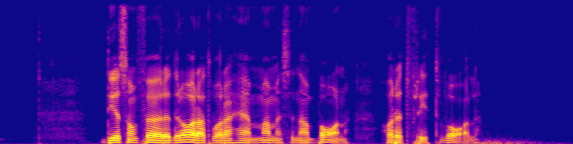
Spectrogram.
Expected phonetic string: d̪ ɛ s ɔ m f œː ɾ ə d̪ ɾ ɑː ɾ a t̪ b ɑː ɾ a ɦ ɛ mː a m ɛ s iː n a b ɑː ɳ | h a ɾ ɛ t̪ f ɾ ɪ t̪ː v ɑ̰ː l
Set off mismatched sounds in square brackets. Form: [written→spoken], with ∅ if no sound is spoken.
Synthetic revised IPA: d̪ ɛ s ɔ m f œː ɾ ə d̪ ɾ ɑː ɾ a t̪ [b→v] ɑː ɾ a ɦ ɛ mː a m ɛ s iː n a b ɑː ɳ | h a ɾ ɛ t̪ f ɾ ɪ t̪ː v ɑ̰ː l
